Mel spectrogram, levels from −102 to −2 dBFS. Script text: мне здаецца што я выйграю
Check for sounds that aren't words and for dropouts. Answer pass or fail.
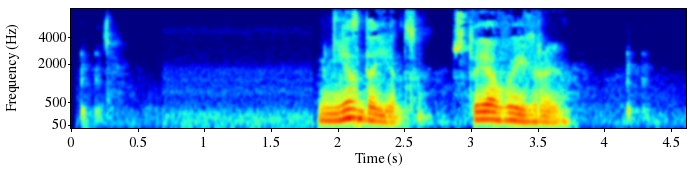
pass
